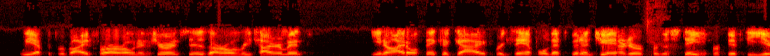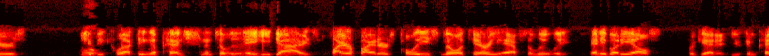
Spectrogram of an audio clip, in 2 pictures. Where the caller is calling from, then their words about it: Chicago, Illinois, United States; I'm calling from Chicago.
